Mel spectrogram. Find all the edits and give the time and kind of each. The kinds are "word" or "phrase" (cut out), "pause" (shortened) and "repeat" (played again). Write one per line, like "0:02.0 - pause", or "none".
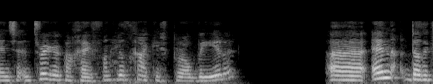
0:01.2 - word

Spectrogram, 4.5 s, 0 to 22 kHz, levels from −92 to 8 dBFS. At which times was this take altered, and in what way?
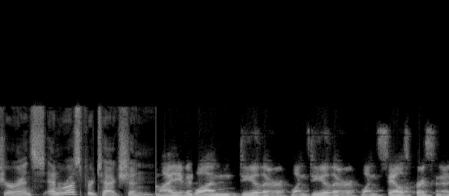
0:01.9 - word
0:03.1 - repeat

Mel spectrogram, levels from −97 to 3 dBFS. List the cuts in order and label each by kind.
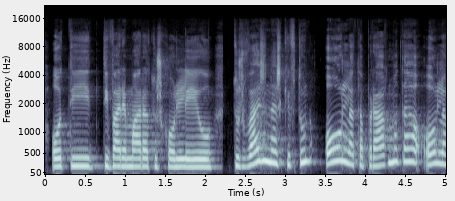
0:02.2 - pause

